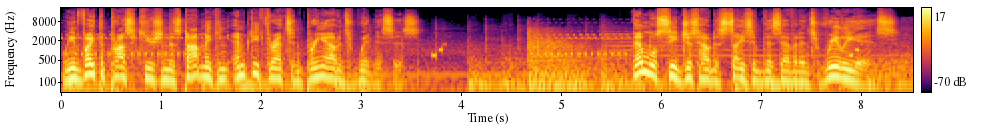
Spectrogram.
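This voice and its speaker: A man's voice: mid-range voice, animated, normal speed, over music, lightly acted. A man voicing a firm, loyal young defense lawyer in a courtroom game dub, impassioned and formal. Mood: defiant.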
